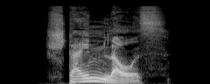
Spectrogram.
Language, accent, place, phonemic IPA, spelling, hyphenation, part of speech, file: German, Germany, Berlin, /ˈʃtaɪ̯nlaʊ̯s/, Steinlaus, Stein‧laus, noun, De-Steinlaus.ogg
- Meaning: stone louse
